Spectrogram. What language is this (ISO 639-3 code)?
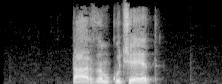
chm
